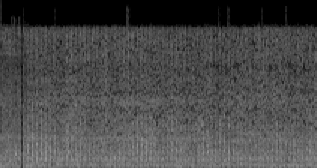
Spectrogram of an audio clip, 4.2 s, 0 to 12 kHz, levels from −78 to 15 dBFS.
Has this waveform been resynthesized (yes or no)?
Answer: no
